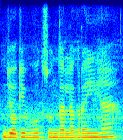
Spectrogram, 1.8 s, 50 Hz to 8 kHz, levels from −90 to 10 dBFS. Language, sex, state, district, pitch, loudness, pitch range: Hindi, female, Uttar Pradesh, Shamli, 220 Hz, -15 LUFS, 215-230 Hz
